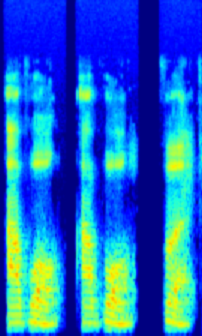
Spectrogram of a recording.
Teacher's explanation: I'm going into sort of a not uh, labiodental v, which is lip and tooth. I'm going bilabial approximate, so both lips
